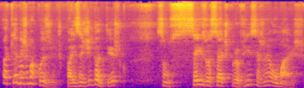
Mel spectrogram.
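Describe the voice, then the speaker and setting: Fast-talking Brazilian man in his fifties. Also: fairly high pitch, wildly swooping pitch, darkish tone. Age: 50s. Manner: rambling, repeats words, frequent "né". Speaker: co-host, immigrant journalist. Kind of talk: casual chat. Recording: echoey room.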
